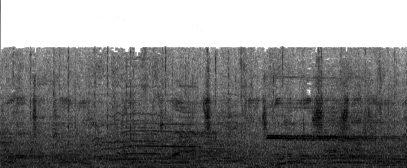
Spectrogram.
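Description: Crowd hubbub in a large arena: many overlapping voices and distant shouts from spectators, steady throughout.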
